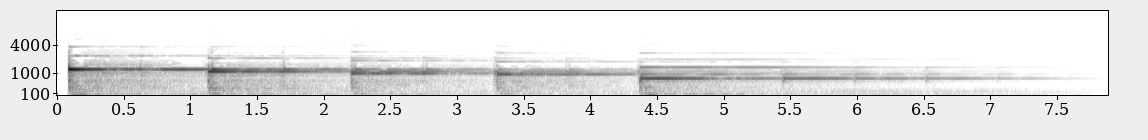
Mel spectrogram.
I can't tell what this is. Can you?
Mellow piano phrase, 4 notes descending, part of Piano moods pack.
calm, mellow, mood, phrase, piano, reverb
